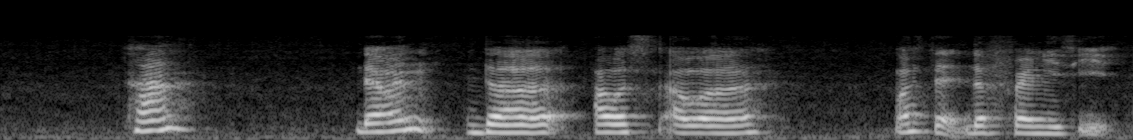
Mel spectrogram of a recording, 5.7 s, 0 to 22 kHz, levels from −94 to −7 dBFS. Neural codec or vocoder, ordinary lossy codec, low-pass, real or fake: codec, 16 kHz, 8 kbps, FreqCodec, smaller model; none; none; fake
